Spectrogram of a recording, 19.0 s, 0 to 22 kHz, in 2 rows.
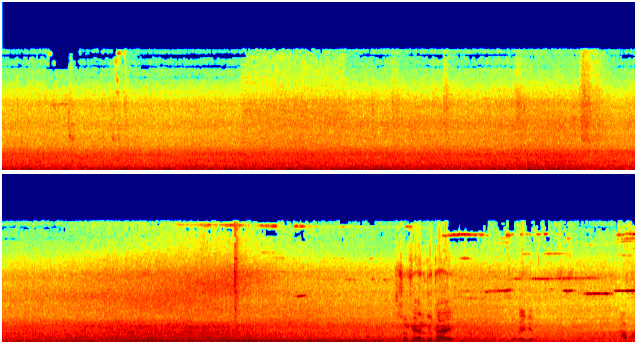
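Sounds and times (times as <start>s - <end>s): bus engine idling: 0.0s - 19.0s.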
